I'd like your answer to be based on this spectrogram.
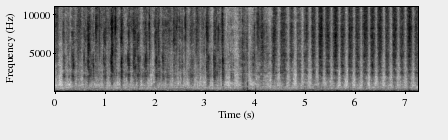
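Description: Long orange acrylic nails scratch the side of a large white solid wax pillar candle held close up. Quick, steady raspy strokes make bright scratching bursts over a constant low rumble, and the strokes grow faster and more even toward the end.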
